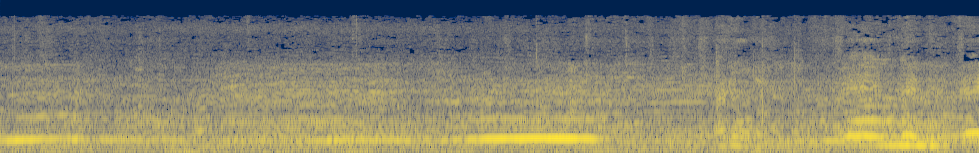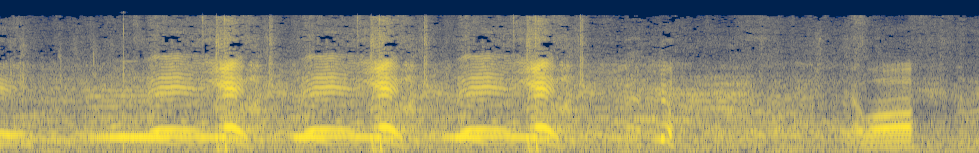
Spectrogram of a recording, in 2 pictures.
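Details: Fierce cow, so aggressive it tumbles over and no buyer dares purchase it, gives drawn-out harmonic lowing across several seconds, with sharp clattering knocks and background noise in the middle stretch.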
